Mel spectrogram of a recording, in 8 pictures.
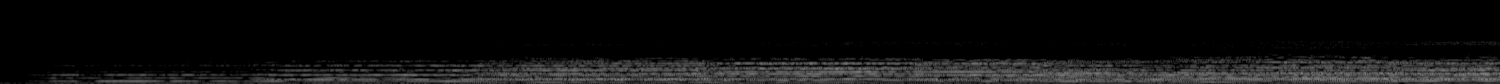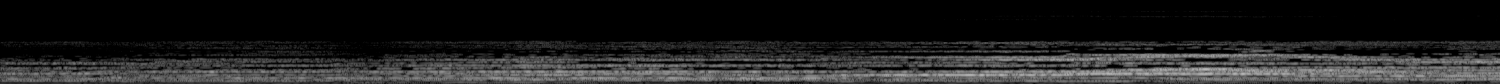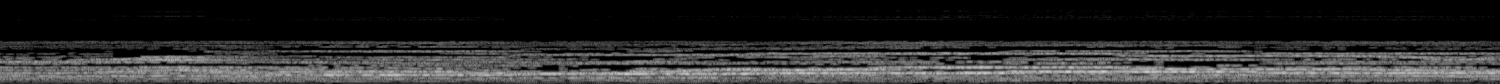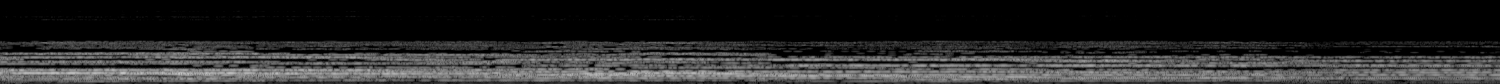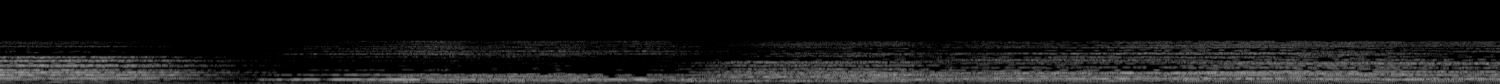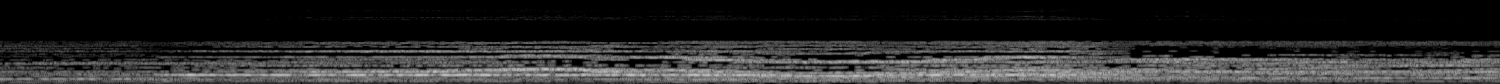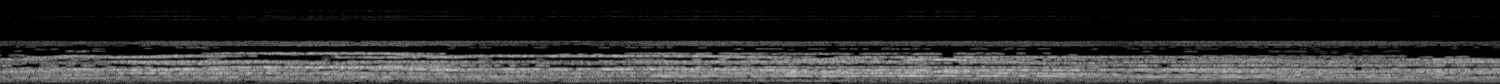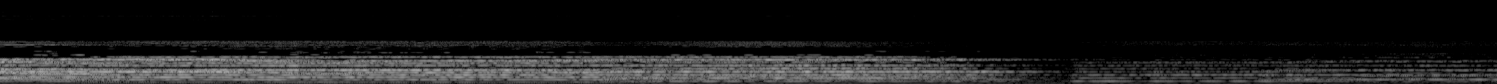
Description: Voicing: SSATTBB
